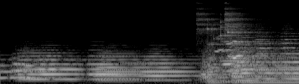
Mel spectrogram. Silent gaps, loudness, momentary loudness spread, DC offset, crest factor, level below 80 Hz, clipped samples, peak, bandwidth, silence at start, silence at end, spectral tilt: none; -27 LUFS; 7 LU; under 0.1%; 18 dB; -58 dBFS; under 0.1%; -8 dBFS; 19.5 kHz; 0 s; 0 s; -4.5 dB/octave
